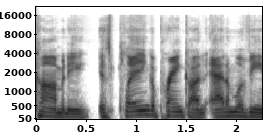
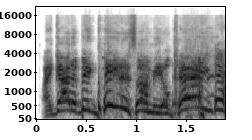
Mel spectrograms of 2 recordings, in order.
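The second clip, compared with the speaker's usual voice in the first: loud, very high defensive outburst; exasperated confession; 7 dB louder than usual. Acted. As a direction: blurt it out as a hysterical yell. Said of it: "he walks in and goes".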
